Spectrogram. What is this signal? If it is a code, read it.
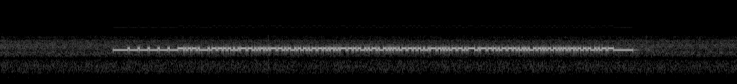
RTTY (75 baud, 170 Hz shift), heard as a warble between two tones, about 2000 Hz centre. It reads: A PENDENCIA DE CAUSA PERANTE A JURISDICAO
